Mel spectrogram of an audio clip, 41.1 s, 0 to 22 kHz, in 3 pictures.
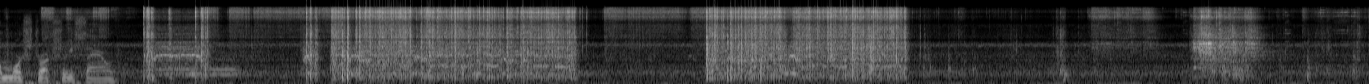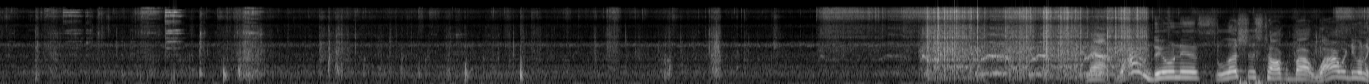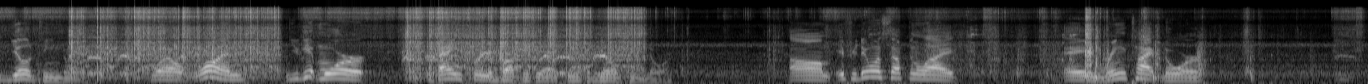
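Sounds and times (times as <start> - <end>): welder arc crackling: 1.9 - 5.9, 6.9 - 9.2, 21.9 - 25.4, 26.9 - 34.2.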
